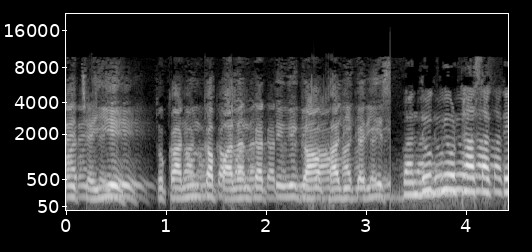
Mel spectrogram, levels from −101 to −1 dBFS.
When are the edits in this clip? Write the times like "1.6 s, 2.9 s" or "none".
3.2 s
